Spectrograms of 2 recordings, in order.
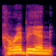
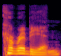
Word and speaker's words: Caribbean: How do you say it? I say Caribbean. I do too. You could also say Caribbean.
